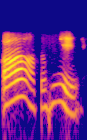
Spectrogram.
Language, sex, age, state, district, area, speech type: Assamese, female, 30-45, Assam, Dhemaji, rural, conversation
